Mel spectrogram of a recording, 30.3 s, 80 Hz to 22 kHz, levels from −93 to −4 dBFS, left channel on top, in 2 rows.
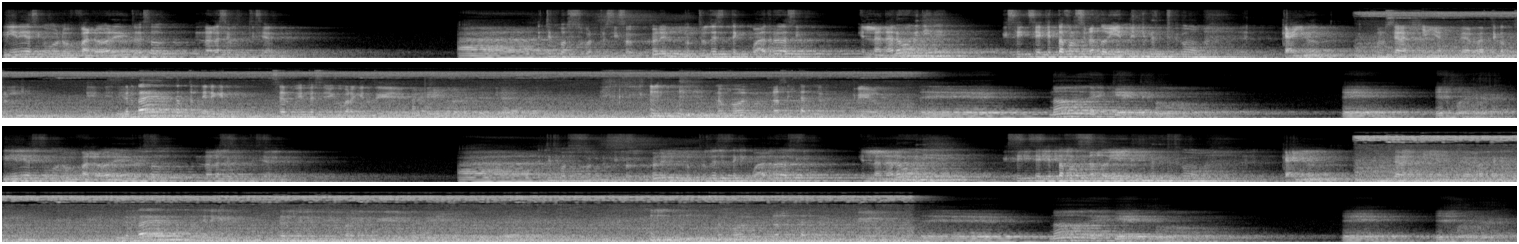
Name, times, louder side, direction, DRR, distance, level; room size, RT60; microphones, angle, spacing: voice 1, 0.0-1.6 1.9-2.7 5.4-8.2 8.6-9.4 10.0-12.5 12.8-13.3 13.7-15.4 16.0-17.5 17.9-19.2 21.1-24.0, left 1 dB, 80° left, 5 dB, 4.9 m, -28 dB
voice 2, 4.5-5.4 6.0-6.9 8.9-9.4 16.2-16.5 19.0-20.6 24.3-25.0 25.6-27.3 28.5-29.2 29.5-30.1, left 1 dB, 50° left, -2 dB, 4.2 m, -30 dB
sound 1, 13.5-24.3, right 4 dB, 60° right, 2.8 m, -25 dB
28.5 x 23.5 x 8.7 m, 2.6 s
head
